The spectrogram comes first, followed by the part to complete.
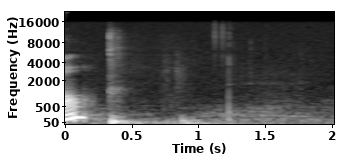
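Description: A computer keyboard key clicked once about a third of a second in, followed by a couple of fainter ticks, choosing the install option in a boot menu.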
